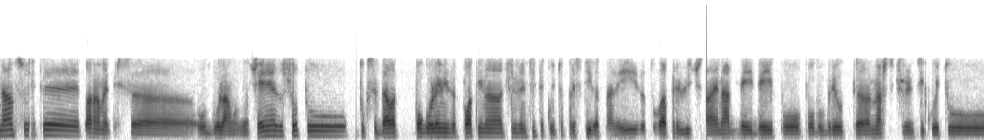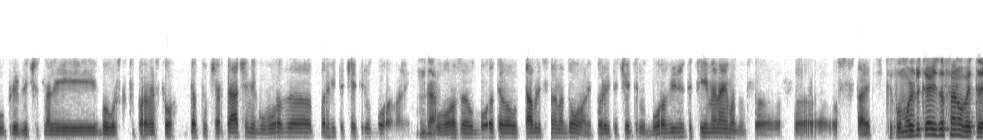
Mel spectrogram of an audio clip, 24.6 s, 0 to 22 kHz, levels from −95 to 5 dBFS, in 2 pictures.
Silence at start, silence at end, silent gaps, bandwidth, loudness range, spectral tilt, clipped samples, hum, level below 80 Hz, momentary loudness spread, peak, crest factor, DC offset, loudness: 0 s; 0 s; none; 4.1 kHz; 3 LU; -4.5 dB/octave; under 0.1%; none; -66 dBFS; 9 LU; -2 dBFS; 22 dB; under 0.1%; -24 LUFS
